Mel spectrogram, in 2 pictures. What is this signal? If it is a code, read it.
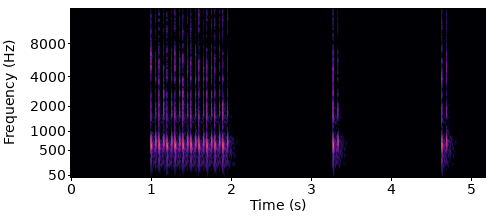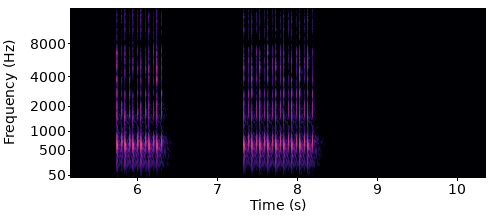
Pulse dialling, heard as clicks on a phone line, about 10 pulses a second. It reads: 0 1 1 6 9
